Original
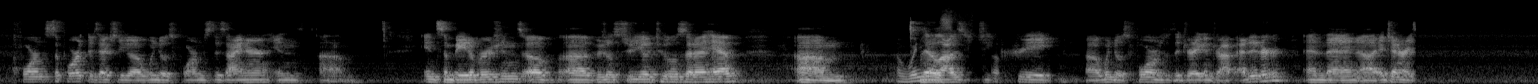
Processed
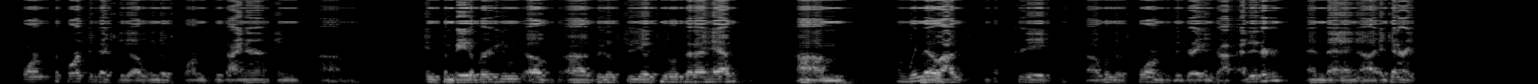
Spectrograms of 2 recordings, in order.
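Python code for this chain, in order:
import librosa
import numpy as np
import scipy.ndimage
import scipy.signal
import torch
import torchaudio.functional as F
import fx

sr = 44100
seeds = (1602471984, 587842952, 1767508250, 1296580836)

y = fx.bin_expand(x, sr, power=2.0)
y = (np.kron(scipy.signal.resample_poly(y, 1, 6), np.eye(6)[0]) * 6)[:len(y)]
y = F.gain(torch.from_numpy(y), -2.5).numpy()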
